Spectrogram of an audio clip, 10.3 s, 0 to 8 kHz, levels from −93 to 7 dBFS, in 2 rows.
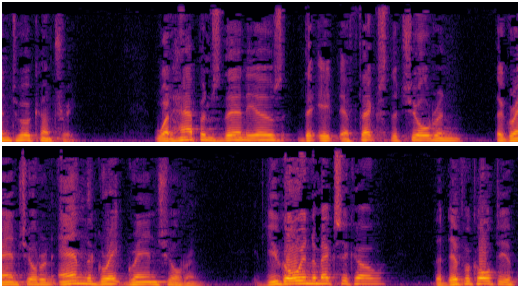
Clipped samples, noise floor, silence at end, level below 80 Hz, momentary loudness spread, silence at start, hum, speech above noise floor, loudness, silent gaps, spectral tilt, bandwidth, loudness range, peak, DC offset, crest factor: under 0.1%; -61 dBFS; 0 s; -48 dBFS; 13 LU; 0 s; none; 42 dB; -20 LUFS; none; -8 dB/octave; 8 kHz; 3 LU; -6 dBFS; under 0.1%; 16 dB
